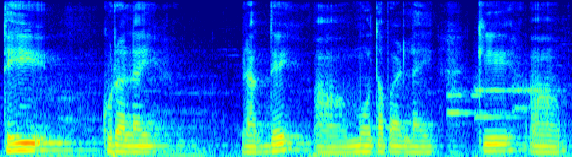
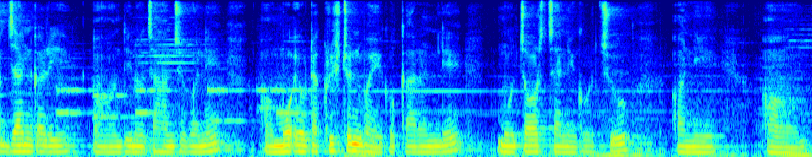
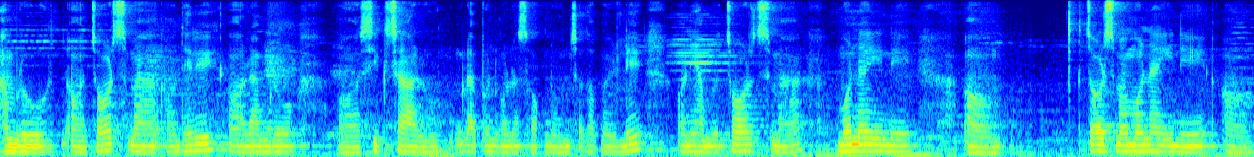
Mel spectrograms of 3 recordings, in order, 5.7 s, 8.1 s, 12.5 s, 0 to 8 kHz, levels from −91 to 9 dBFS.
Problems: none marked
